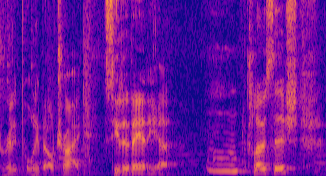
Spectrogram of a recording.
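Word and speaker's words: sidrería: We're going to, I'm going to say this really poorly, but I'll try, cidereria. Close-ish. It's like a cider bar, a cider restaurant, but that's the Spanish pronunciation with a Kiwi accent.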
